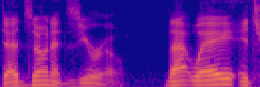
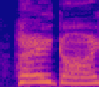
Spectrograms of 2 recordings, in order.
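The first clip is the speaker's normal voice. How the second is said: mock shouting, higher; 9 semitones higher than usual. Imitating a player with voice boost up too high: imitating someone yelling. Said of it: "Please stop yelling at me".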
